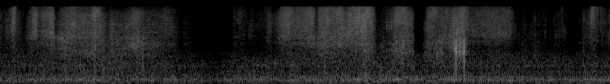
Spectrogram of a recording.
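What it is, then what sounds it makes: Oiled plastic gloves rubbed together. Thin, clear plastic disposable gloves coated with oil are worn on both hands, which rub and squeeze together in front of a small black microphone. The result is a continuous, slick, bright rubbing and squelching, with a brief quiet lull partway through and a few louder swells.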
